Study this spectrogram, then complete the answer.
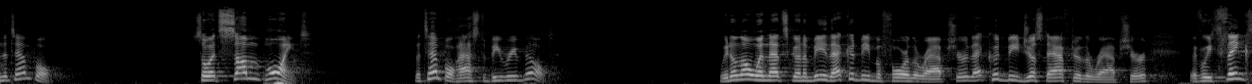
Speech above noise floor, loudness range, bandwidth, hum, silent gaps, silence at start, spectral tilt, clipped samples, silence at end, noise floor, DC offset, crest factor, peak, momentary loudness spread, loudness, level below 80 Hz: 46 dB; 6 LU; 16.5 kHz; none; none; 0 s; -3.5 dB/octave; under 0.1%; 0 s; -75 dBFS; under 0.1%; 22 dB; -10 dBFS; 12 LU; -30 LUFS; -46 dBFS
